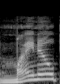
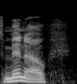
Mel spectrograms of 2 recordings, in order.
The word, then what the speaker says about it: Mino: Speaking of smaller and lighter, tell me about is it the Mino pocket camcorder? – It's the Minnow, M-I-N-O, but pronounced Minnow.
